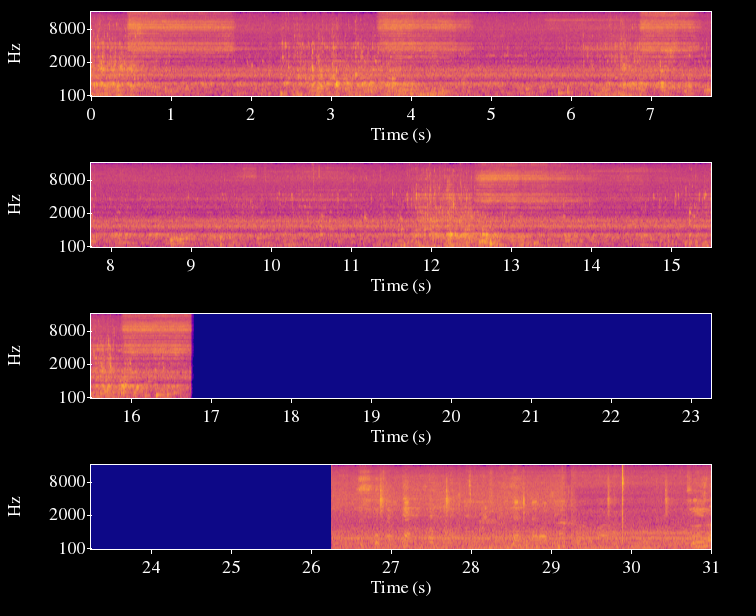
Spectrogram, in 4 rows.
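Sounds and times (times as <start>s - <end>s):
bubbling exhaled air: 0.0s - 5.0s, 6.2s - 7.9s, 11.6s - 14.0s, 15.2s - 16.8s
divers breathing through regulators: 0.4s - 1.9s, 3.6s - 4.9s, 6.8s - 7.8s, 12.6s - 14.0s, 16.0s - 16.8s.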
